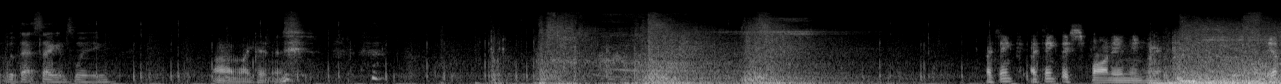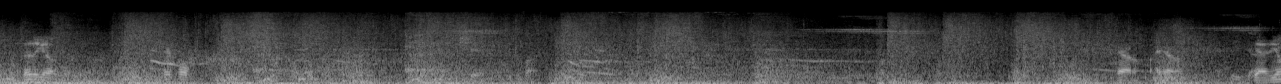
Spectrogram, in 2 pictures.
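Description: A blade swings and slashes through the air.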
